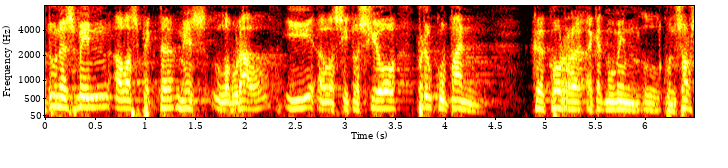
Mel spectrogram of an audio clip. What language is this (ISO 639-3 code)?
cat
